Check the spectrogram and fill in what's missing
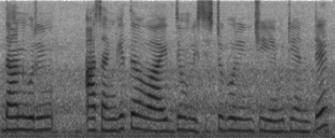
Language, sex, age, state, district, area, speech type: Telugu, female, 18-30, Andhra Pradesh, Eluru, rural, spontaneous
